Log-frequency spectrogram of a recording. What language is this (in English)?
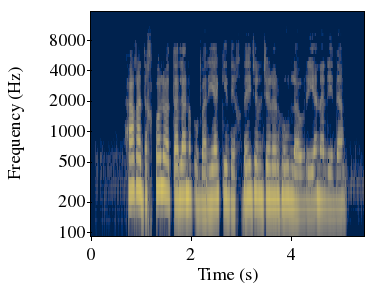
Pashto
